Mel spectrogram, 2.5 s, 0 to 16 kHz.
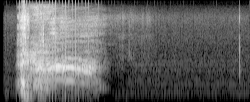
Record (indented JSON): {
  "cough_length": "2.5 s",
  "cough_amplitude": 32768,
  "cough_signal_mean_std_ratio": 0.43,
  "survey_phase": "beta (2021-08-13 to 2022-03-07)",
  "age": "45-64",
  "gender": "Male",
  "wearing_mask": "No",
  "symptom_runny_or_blocked_nose": true,
  "symptom_change_to_sense_of_smell_or_taste": true,
  "symptom_loss_of_taste": true,
  "smoker_status": "Never smoked",
  "respiratory_condition_asthma": false,
  "respiratory_condition_other": false,
  "recruitment_source": "Test and Trace",
  "submission_delay": "1 day",
  "covid_test_result": "Positive",
  "covid_test_method": "RT-qPCR",
  "covid_ct_value": 15.2,
  "covid_ct_gene": "ORF1ab gene",
  "covid_ct_mean": 15.8,
  "covid_viral_load": "6600000 copies/ml",
  "covid_viral_load_category": "High viral load (>1M copies/ml)"
}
